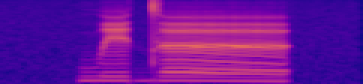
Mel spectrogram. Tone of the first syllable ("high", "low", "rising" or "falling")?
high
